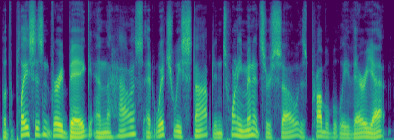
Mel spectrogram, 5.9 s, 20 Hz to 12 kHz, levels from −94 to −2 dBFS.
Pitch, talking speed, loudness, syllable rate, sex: 120 Hz, 225 wpm, -18 LUFS, 5.6 syllables/s, male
